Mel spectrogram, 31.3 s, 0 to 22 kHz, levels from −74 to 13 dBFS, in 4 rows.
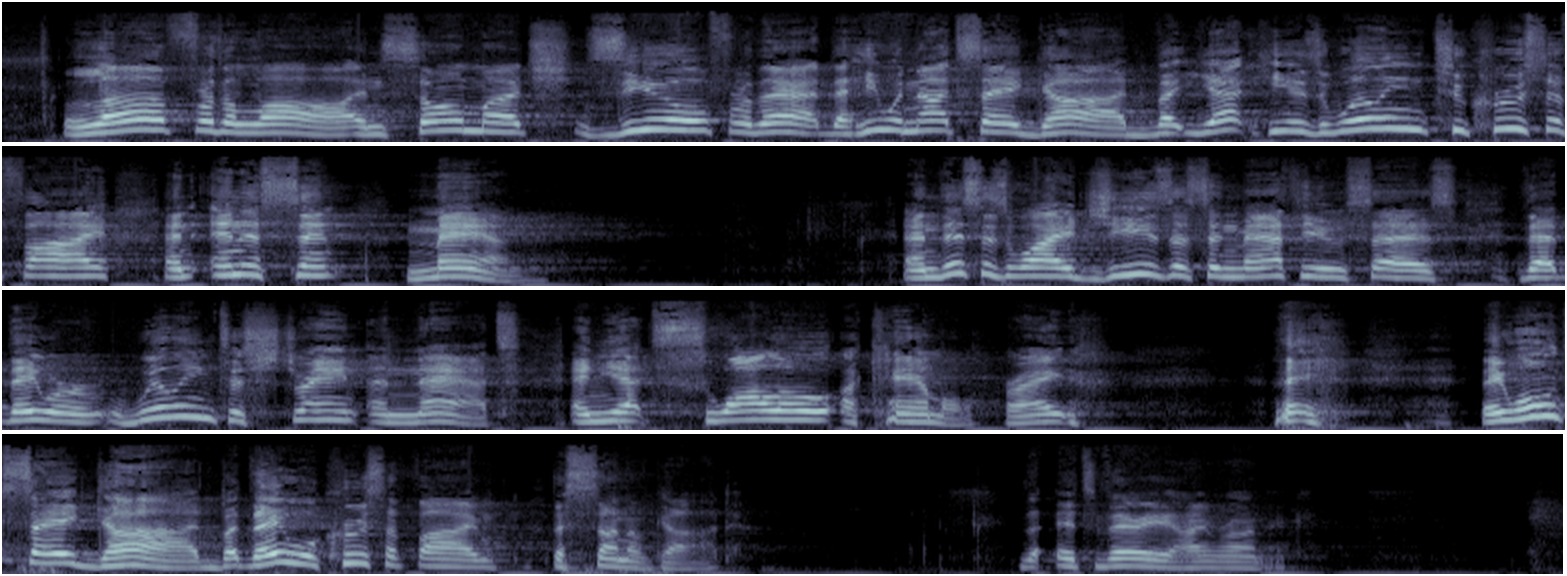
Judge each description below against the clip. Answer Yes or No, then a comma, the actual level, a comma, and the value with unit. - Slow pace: Yes, slow, 125 wpm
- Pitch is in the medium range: No, high, 205 Hz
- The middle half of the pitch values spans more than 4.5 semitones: Yes, average, 5.1 semitones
